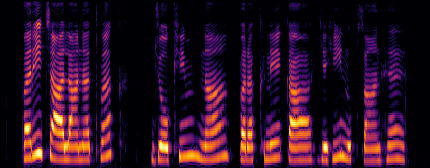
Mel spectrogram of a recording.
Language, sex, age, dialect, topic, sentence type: Hindi, female, 18-24, Garhwali, banking, statement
